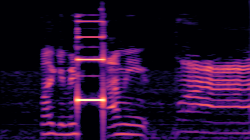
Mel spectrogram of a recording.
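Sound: censor bleep over speech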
